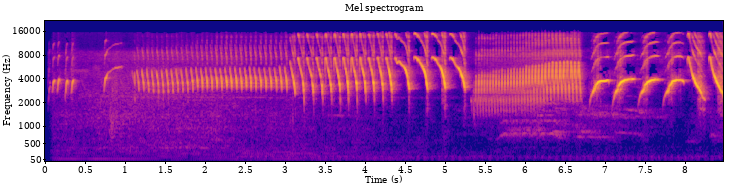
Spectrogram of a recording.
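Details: Belgian canary used as a training singer: a long, steady rapid trill, then a faster descending series, a buzzy rolling passage, and slower upswept whistles at the end.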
